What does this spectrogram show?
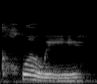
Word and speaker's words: Chloe: although of course like in English we pronounce it Chloe and I'm sure in ancient Greek it's you know it probably starts with the what letter the one that looks like an X Kai so it would probably be pronounced more like oh gosh I'm going to embarrass myself Chloe Chloe that's my guess so for those of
